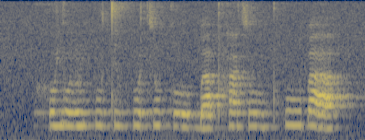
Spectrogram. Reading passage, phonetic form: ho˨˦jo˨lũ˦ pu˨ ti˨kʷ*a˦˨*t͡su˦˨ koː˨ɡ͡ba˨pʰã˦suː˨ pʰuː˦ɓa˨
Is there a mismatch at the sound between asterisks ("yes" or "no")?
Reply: no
